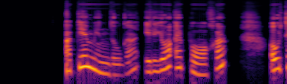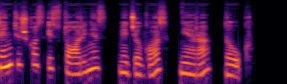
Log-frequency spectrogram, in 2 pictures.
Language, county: Lithuanian, Vilnius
